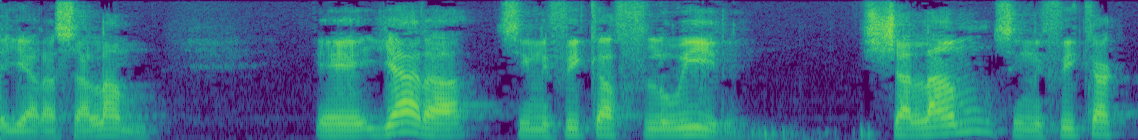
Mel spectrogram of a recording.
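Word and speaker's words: ירושלים: Es como decir Jerusalén, en el hebreo se pronuncia Yara Shalam.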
